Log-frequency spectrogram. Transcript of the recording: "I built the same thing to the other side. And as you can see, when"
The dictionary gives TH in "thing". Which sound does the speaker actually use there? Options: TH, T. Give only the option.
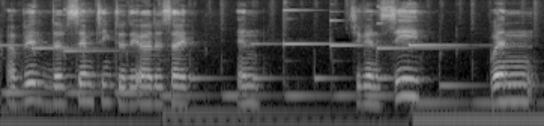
T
